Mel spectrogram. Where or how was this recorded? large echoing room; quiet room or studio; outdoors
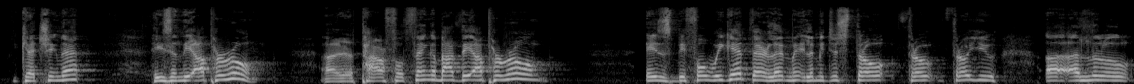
large echoing room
